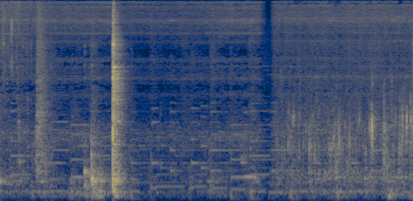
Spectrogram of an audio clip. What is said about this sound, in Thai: ตอนนี้น้ำแกงของเฮาเดือดดีแล้วนะคะ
